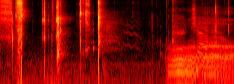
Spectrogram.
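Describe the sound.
Several beverage cans are cracked open together on a count of three, popping one after another in a quick, uneven cluster of sharp snaps and brief fizzy hisses, then a man starts talking.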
